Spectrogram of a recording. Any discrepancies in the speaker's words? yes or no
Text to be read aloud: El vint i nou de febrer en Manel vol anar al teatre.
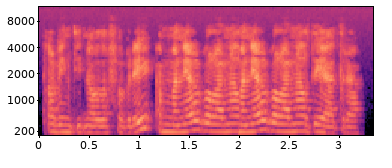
yes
